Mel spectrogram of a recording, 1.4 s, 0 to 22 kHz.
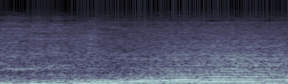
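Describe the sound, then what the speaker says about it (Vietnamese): A 2021 Jaguar F-Type P380 sports car revs up close, its throaty exhaust note rising and holding in a low, rumbling growl. "Đây mình sẽ hạ kính xuống để các bạn nghe thử tiếng bô này."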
